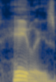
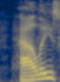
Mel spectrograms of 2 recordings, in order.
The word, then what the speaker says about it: Halley's: I used to think it was Halley's, but I read the name rhymes with valley, so it's Halley's Comet.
